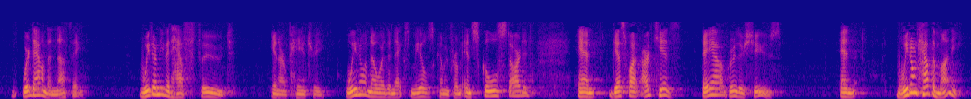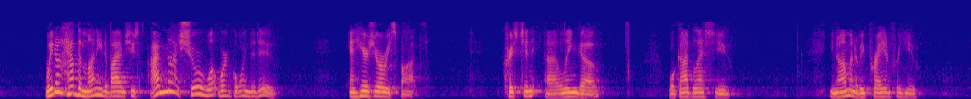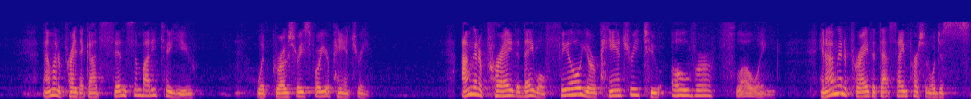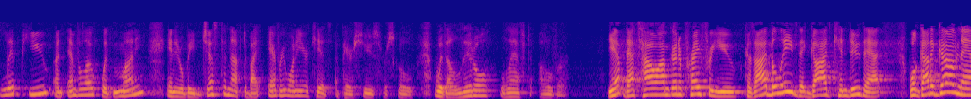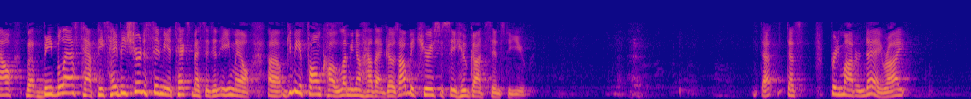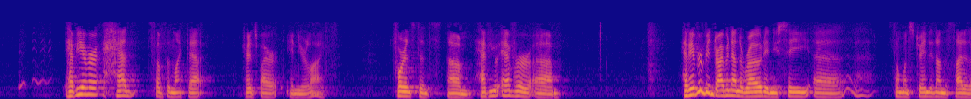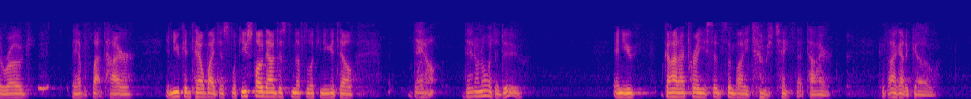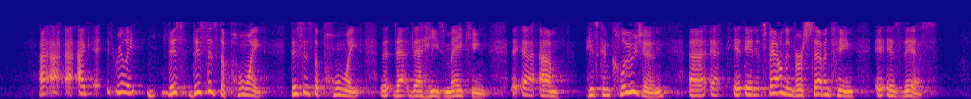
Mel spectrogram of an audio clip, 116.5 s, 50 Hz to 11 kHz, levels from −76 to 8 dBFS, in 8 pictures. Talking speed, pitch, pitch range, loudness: 170 wpm, 165 Hz, 135-210 Hz, -19 LUFS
